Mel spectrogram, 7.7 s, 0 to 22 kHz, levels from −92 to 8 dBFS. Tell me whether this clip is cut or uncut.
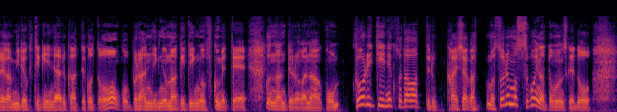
cut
